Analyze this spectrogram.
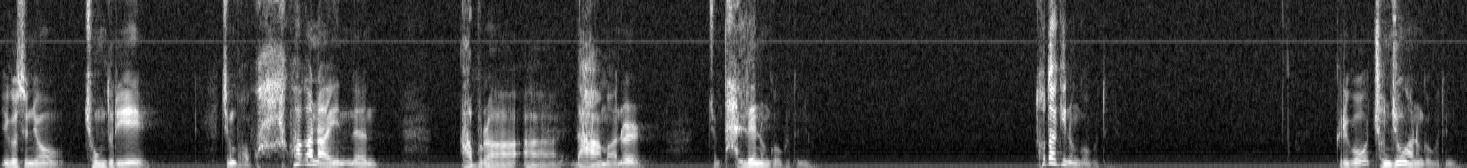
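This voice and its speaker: A male pastor preaching a sermon in a lively way, putting questions to the congregation and acting out what people say. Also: medium pitch, a little slow, creaky, pauses often, slight background noise. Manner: lively, asks the congregation questions, acts out quoted speech.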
